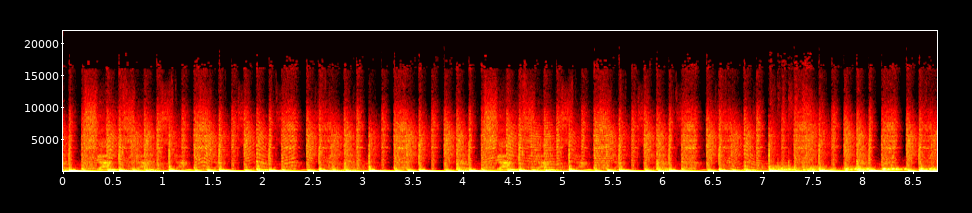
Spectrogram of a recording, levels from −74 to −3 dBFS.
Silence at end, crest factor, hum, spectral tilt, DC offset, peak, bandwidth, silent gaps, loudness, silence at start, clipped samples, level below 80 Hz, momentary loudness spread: 0 s; 10 dB; none; -5.5 dB/octave; under 0.1%; 0 dBFS; 12.5 kHz; none; -13 LUFS; 0 s; under 0.1%; -12 dBFS; 2 LU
